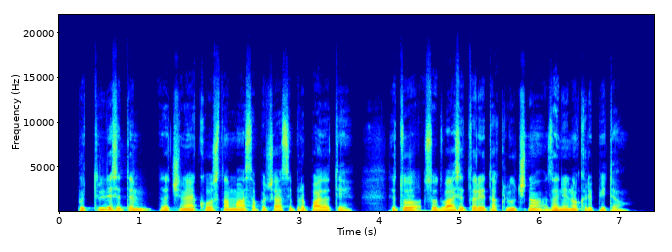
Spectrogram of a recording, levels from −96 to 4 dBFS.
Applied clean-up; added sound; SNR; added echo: neural mask model DeepFilterNet 3.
